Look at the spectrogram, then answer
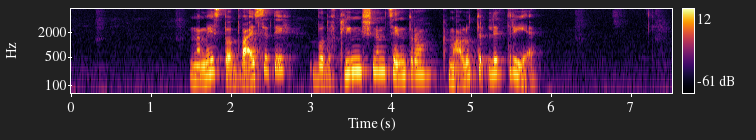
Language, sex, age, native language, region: Slovenian, female, 60+, Slovenian, Drava region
